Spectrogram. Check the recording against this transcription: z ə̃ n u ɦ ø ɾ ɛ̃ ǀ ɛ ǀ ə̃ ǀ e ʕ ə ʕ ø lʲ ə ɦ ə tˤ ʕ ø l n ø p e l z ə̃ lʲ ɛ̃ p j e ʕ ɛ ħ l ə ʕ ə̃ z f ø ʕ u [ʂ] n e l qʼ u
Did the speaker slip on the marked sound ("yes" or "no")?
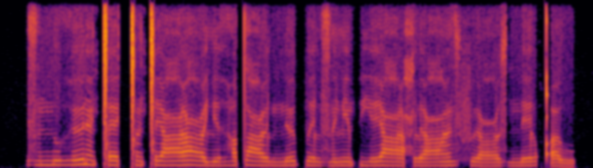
yes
